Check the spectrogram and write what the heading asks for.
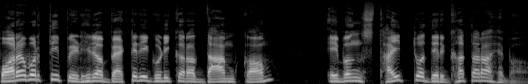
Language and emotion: Odia, neutral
